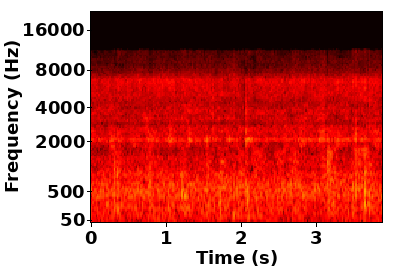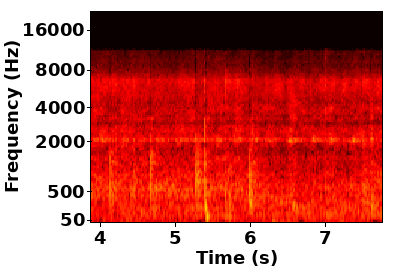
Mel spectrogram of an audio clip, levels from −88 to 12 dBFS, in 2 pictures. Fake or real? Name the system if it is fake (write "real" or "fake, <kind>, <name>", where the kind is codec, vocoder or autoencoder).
fake, codec, SNAC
